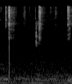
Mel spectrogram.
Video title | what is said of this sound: Cannabis, Smokes and Jokes w/ Indian Cheech and Chong | The way the band sounds when I'm like shaking it around, like you can hear it's more solid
